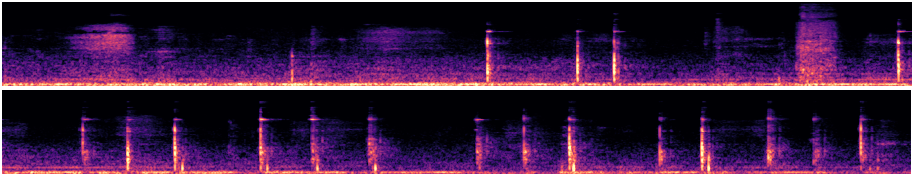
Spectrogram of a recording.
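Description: A firewood spoon blank with a small twig or beetle hole, which can be worked around and packed once it dries, is tapped about twenty times. Each tap is a short, sharp click with a bright edge that dies away almost at once, over a steady low hum. The blank has a nice shape and sounds solid.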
